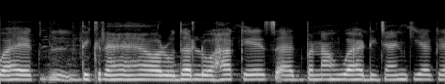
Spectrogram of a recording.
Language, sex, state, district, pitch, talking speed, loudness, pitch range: Hindi, female, Jharkhand, Palamu, 225 Hz, 190 wpm, -16 LUFS, 220-230 Hz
